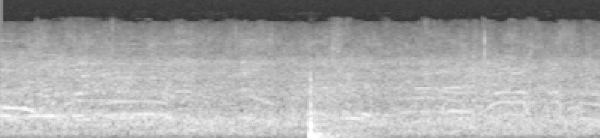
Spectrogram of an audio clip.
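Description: A dart striking a bristle dartboard once, a single sharp thud about two seconds in, over the steady murmur of a large crowd in an arena.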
